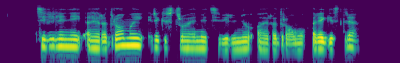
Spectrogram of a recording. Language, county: Lithuanian, Vilnius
